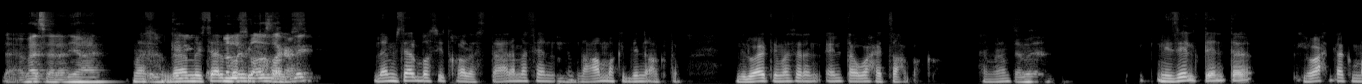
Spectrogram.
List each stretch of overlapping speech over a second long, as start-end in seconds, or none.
1.3-3.1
